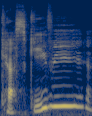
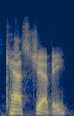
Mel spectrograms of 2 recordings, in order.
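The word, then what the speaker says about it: Casgevy: to mispronounce it but is it Caskei? Casavi. Yeah. Thanks. It's Casvy.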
